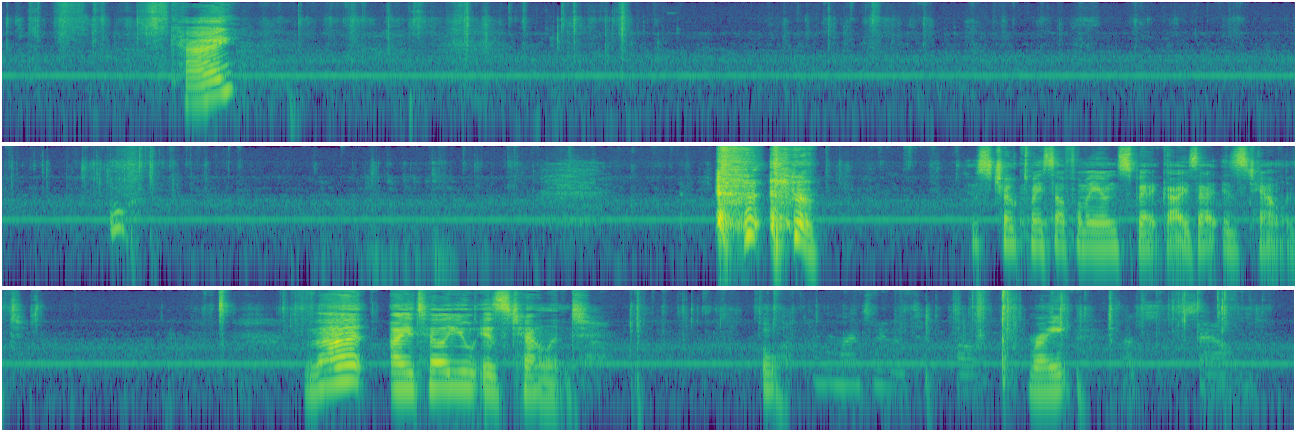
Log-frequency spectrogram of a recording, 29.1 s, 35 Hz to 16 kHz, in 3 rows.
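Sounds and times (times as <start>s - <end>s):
woman coughing hard: 15.0s - 15.8s.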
